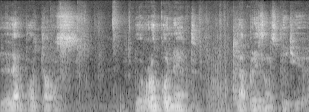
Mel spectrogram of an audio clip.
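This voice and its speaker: A man speaks very slowly over noticeable background noise. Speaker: preacher. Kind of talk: sermon. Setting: church.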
